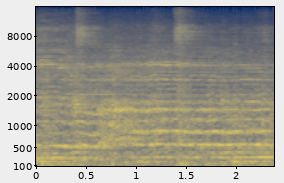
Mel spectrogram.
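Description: Classical Indian dance music for a Bharatanatyam performance: a voice singing long held notes over the accompaniment, with a crisp high stroke about once a second keeping time.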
